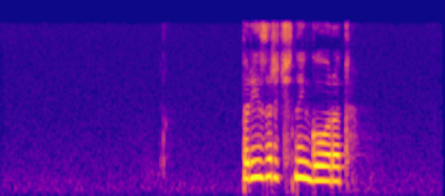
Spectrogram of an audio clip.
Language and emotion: Russian, neutral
